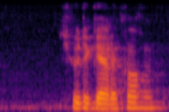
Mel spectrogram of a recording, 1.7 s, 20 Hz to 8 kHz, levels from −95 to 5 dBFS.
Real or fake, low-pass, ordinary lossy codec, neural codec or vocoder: fake; 7.2 kHz; none; vocoder, 22.05 kHz, 80 mel bands, HiFi-GAN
